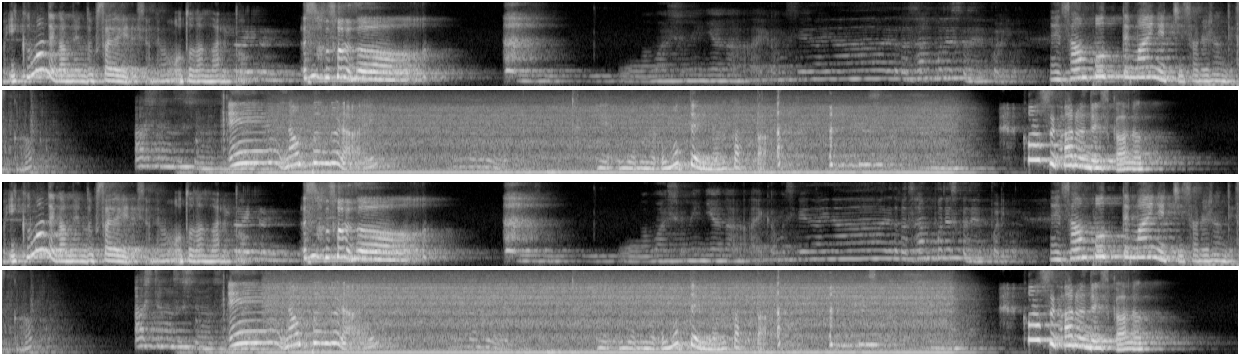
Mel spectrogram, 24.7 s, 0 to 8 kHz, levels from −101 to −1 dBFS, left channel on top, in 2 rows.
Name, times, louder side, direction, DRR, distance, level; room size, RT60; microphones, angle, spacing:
voice 1, 0.0-2.4 3.0-4.3 5.0-5.3 10.5-12.7 14.6-16.1 18.1-20.2 20.6-20.7 22.3-23.8, equal, ahead, 7 dB, 1.5 m, -21 dB
voice 2, 2.2-3.6 5.1-5.5 5.9-10.1 13.7-15.1 16.8-17.6 20.7-22.0 22.9-23.0, right 1 dB, 60° right, 7 dB, 5.5 m, -35 dB
Drawer open or close, 11.6-12.9 14.1-15.7 17.1-18.4 19.7-21.4, equal, 30° left, 3.6 m, -42 dB
sound 1, 15.0-21.9, right 2 dB, 80° right, 5.0 m, -29 dB
29.5 x 19.5 x 7.8 m, 0.94 s
head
